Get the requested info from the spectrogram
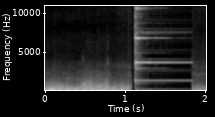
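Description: Wind and rolling noise on a camcorder microphone. About a second in, this is cut off abruptly by a short, clear bell-like ringing tone lasting under a second, with all background sound gone, before the noise returns.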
